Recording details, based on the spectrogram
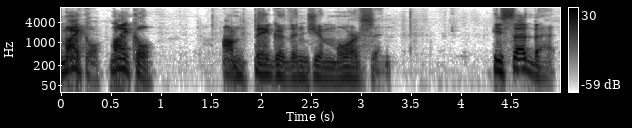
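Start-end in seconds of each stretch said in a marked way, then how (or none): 0.0-3.3 mock deadpan delivery, voice lowered, dead serious. Retelling what Tony said into the camera: imitating Tony's deadpan delivery. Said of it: "Tony looks deadpan in the camera and he goes".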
